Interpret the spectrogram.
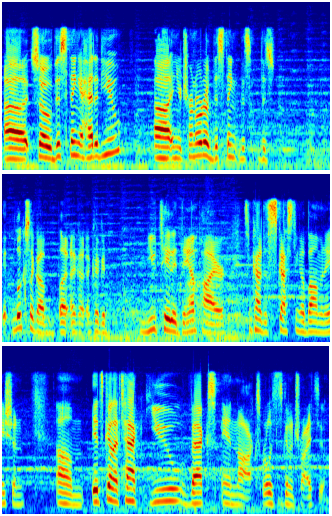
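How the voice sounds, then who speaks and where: A man running a tabletop roleplaying game as game master in a casual, halting way, thinking aloud as he narrates. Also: fairly high pitch, a bit bright, soft background music.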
